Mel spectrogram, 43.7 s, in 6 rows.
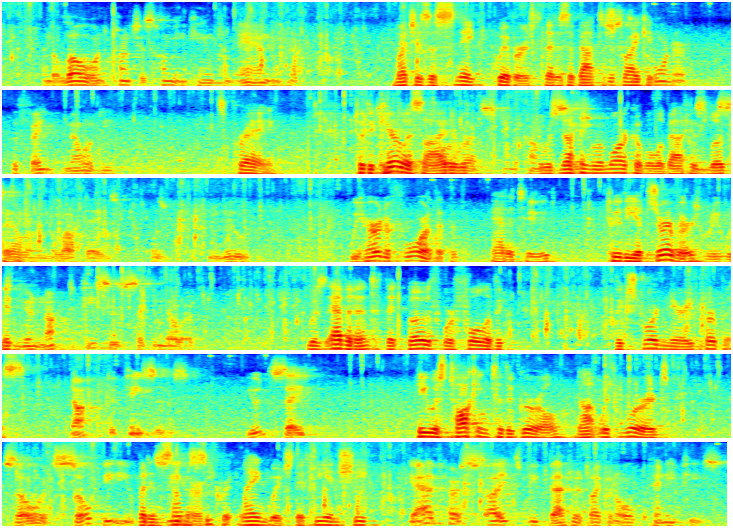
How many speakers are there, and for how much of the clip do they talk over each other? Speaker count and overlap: two, about 11%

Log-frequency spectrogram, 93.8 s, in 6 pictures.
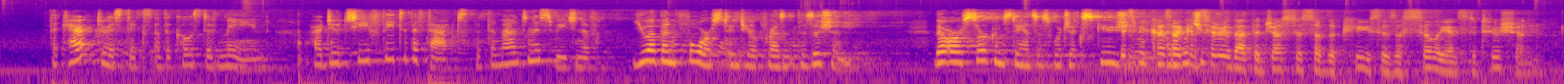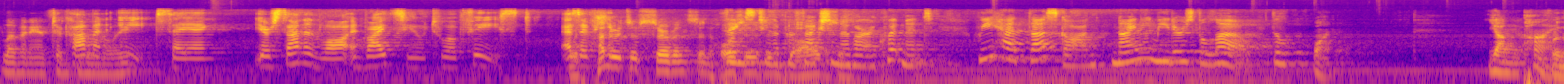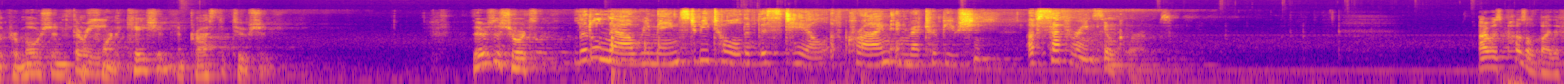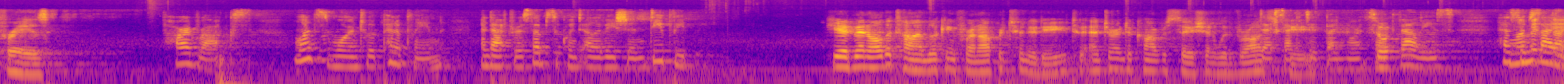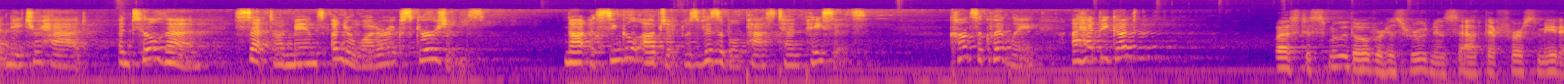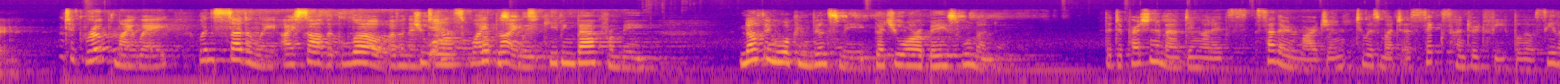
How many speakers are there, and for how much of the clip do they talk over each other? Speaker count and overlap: nine, about 10%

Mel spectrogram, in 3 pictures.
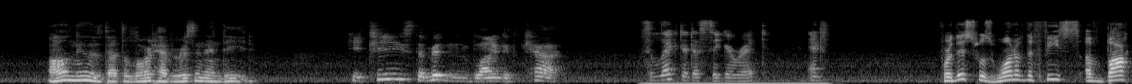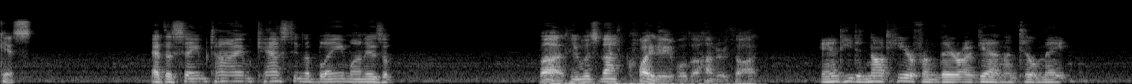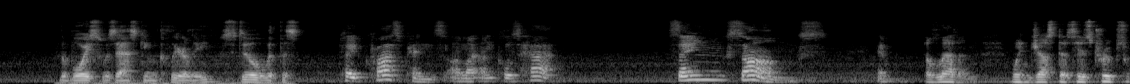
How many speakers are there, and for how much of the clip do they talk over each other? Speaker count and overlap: eight, no overlap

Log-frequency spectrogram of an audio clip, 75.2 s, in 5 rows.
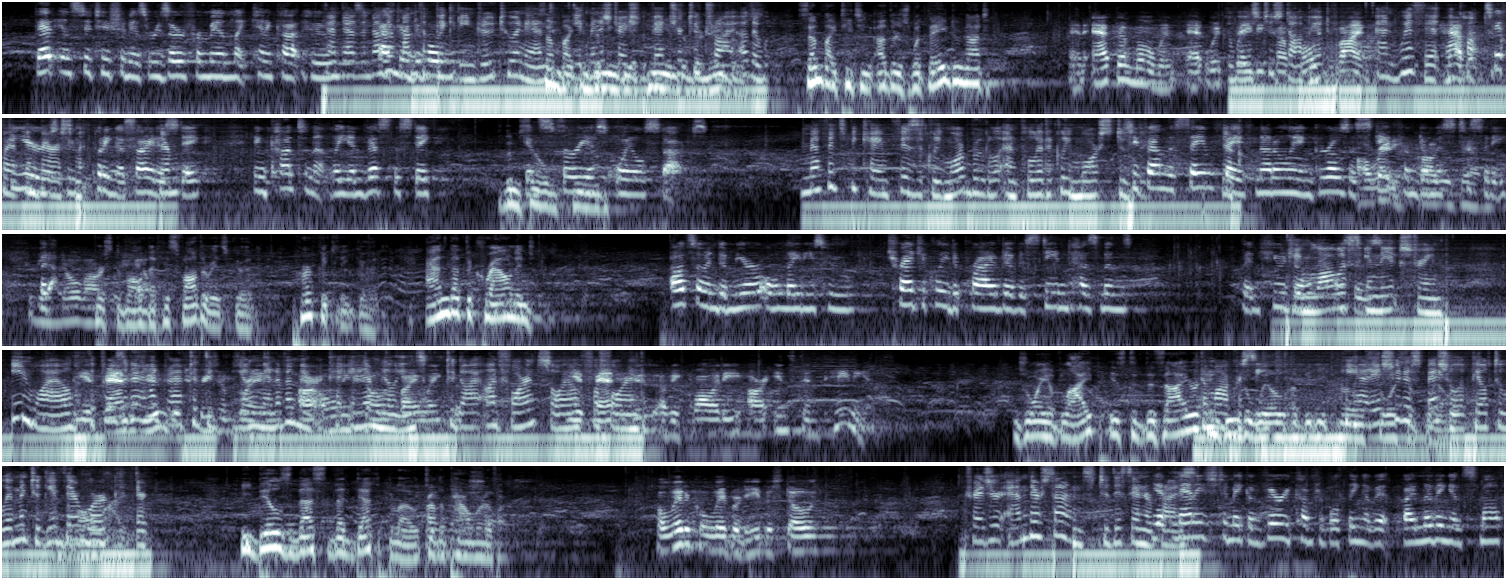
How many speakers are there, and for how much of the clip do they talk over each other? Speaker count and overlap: four, about 34%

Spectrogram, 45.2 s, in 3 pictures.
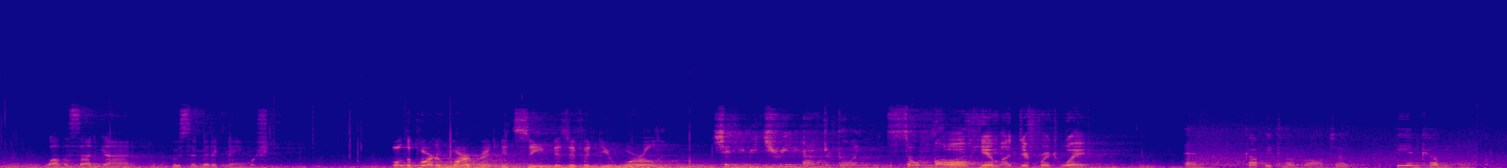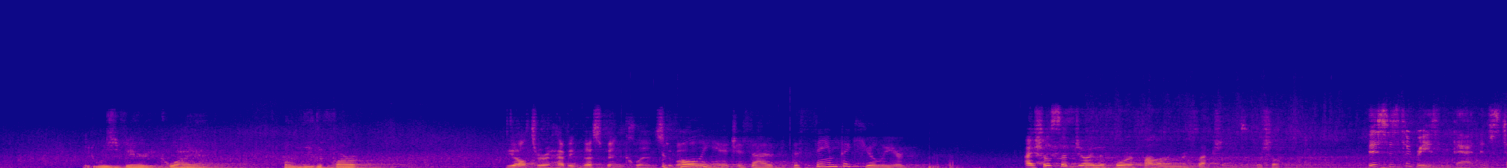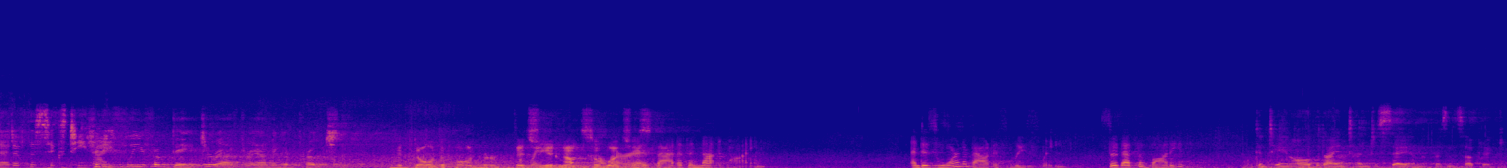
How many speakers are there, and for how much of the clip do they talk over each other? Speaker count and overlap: ten, about 6%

